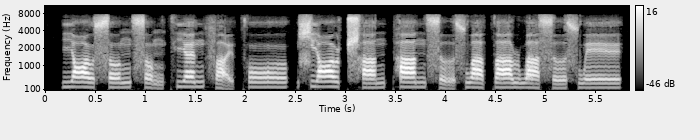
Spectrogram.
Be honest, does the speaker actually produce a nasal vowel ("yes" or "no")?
no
